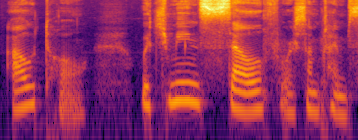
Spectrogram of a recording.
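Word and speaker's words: αὐτό: Enos Auto this first four characters here is pronounced Auto which means self or sometimes same and it's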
